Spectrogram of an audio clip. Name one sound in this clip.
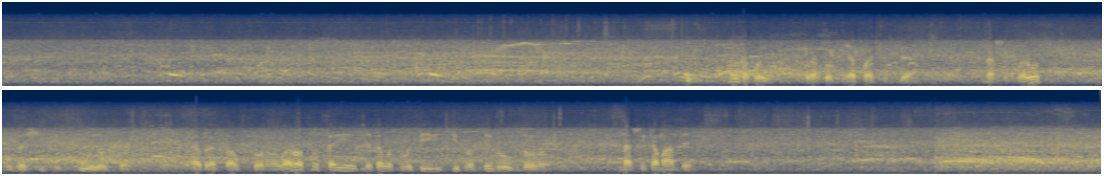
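A large crowd roars and cheers in a big echoing arena.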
